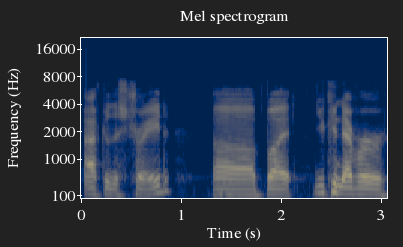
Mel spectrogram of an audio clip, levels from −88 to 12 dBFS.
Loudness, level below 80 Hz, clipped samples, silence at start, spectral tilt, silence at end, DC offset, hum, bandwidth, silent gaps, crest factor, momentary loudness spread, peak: -32 LUFS; -80 dBFS; under 0.1%; 0.05 s; -5 dB/octave; 0 s; under 0.1%; none; 7.6 kHz; none; 18 dB; 12 LU; -14 dBFS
